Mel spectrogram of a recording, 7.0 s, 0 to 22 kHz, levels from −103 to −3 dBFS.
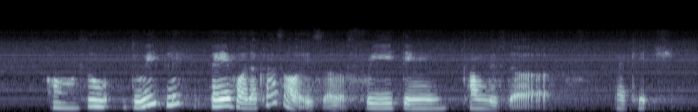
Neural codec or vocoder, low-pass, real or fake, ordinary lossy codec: none; 7.2 kHz; real; none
